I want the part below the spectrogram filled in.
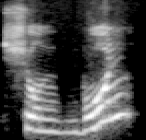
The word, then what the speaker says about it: Shunbun: no, perdón, el de primavera es Shunbun y el de equinoccio Shubun, que sí,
